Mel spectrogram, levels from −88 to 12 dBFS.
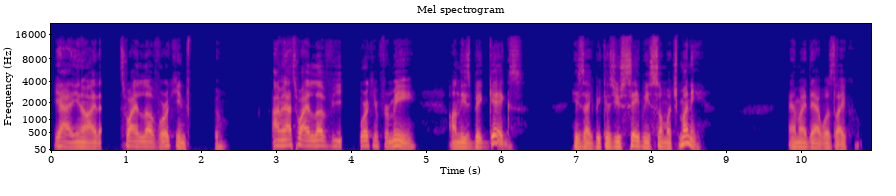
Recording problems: audio cutting out; at 0.5 s, at 2 s and at 4 s

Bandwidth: 15 kHz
